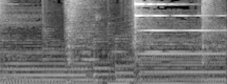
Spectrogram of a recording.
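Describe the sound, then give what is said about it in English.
A bicycle bell rings brightly and repeatedly, its metallic chimes overlapping into a sustained, shimmering jangle that fills the short moment, fairly loud. “And if Shay's recaps are read without a single misstep, ring the bell.”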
